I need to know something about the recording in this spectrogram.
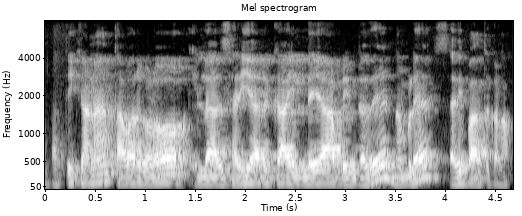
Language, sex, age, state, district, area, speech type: Tamil, male, 30-45, Tamil Nadu, Salem, urban, spontaneous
